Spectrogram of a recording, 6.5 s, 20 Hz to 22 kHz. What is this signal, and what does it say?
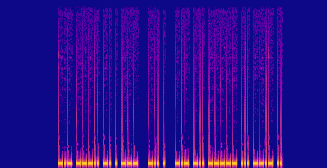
Morse code, heard as a keyed tone, about 40 wpm, 700 Hz. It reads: K8NEO DE KD0SQI
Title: USA Callsign DE Callsign 40wpm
